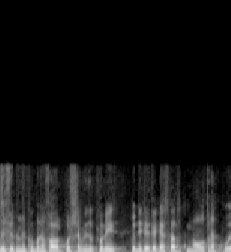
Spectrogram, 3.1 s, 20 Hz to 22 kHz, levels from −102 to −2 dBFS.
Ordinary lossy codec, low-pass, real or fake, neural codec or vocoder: none; none; fake; codec, 16 kHz, 1 kbps, FreqCodec, larger model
